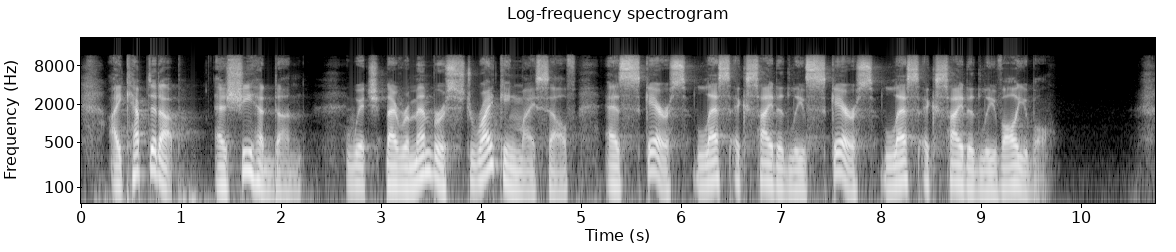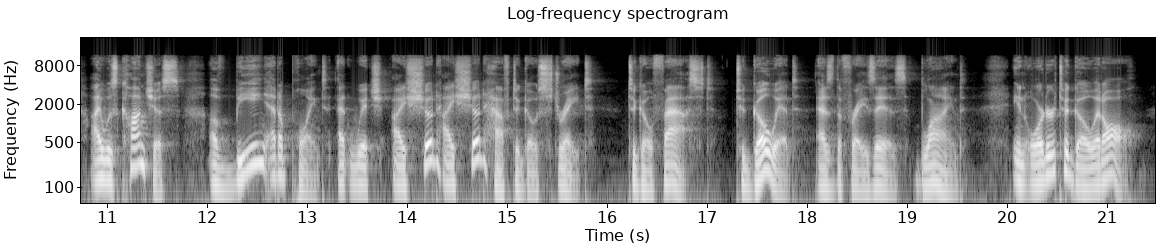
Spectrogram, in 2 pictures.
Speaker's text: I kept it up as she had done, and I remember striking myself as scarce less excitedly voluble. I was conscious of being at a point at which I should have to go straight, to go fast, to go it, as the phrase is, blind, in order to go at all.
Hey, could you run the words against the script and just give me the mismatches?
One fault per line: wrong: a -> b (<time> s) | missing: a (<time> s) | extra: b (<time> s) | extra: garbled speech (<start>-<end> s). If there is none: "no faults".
wrong: and -> which (2.7 s)
extra: scarce less excitedly (7.3 s)
extra: I should (14.3 s)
